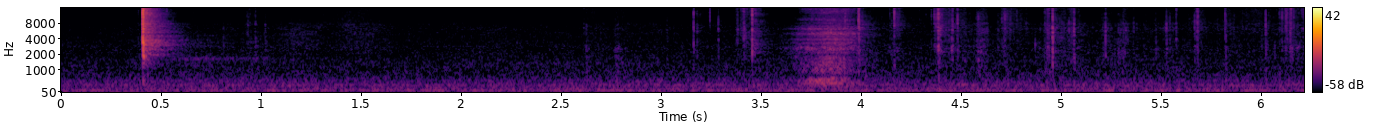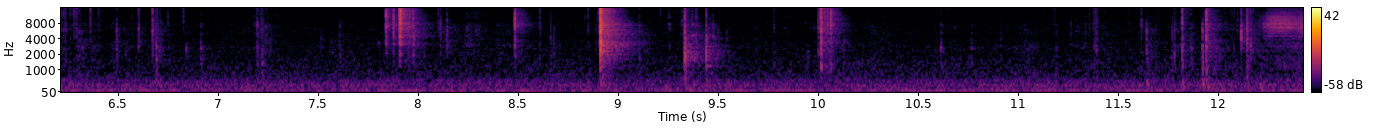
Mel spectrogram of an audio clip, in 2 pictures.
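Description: Hands handling craft materials, pipe cleaners and a foam pool noodle: scattered light clicks and taps, the sharpest just after the start and about nine seconds in, with a brief rustle about four seconds in.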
